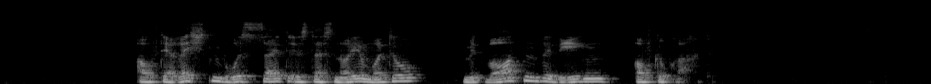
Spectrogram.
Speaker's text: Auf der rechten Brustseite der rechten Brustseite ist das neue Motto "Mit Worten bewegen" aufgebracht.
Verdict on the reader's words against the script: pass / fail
fail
